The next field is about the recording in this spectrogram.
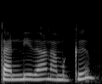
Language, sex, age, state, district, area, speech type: Tamil, female, 18-30, Tamil Nadu, Viluppuram, urban, spontaneous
